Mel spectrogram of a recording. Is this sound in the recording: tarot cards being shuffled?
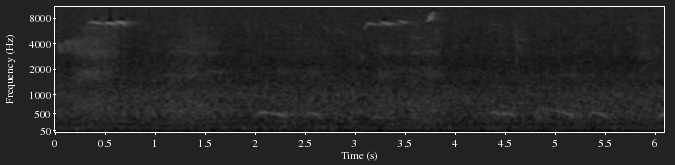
no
